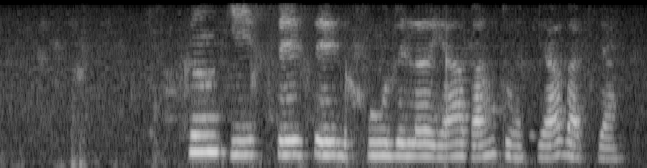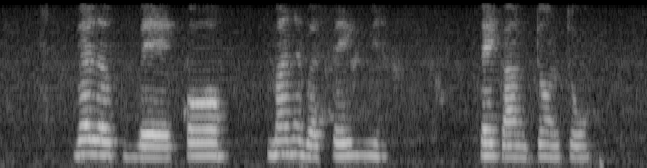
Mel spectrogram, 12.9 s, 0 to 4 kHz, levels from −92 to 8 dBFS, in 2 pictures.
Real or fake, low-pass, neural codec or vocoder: fake; 3.6 kHz; codec, 16 kHz in and 24 kHz out, 1 kbps, XY-Tokenizer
